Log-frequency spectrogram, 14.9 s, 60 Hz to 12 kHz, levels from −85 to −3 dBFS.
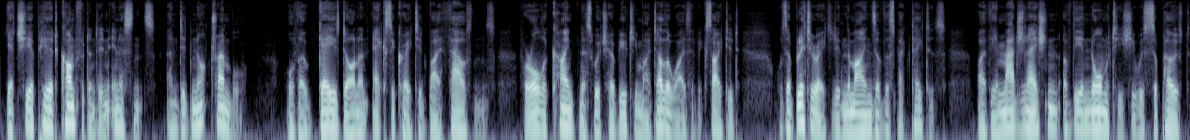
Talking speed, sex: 195 wpm, male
